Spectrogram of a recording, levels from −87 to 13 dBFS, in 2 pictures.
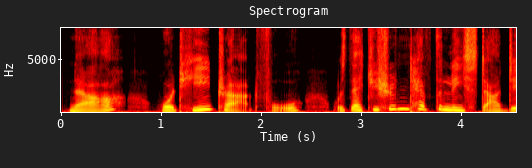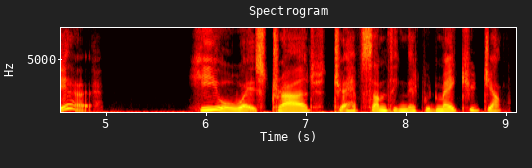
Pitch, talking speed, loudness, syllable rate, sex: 215 Hz, 160 wpm, -18 LUFS, 4.0 syllables/s, female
